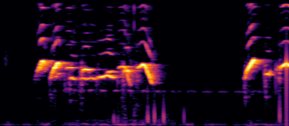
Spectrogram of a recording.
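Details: Several pet cockatiels singing together in chorus, competing for their owner's attention: overlapping, warbling whistled phrases sliding up and down, a brief pause, another bright burst, soft clicks between.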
